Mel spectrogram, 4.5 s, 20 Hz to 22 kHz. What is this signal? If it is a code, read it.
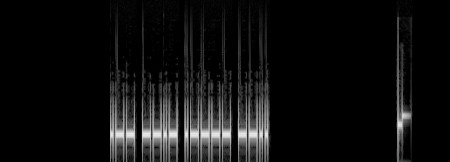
Morse code, heard as a keyed tone, about 44 wpm, 700 Hz. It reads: WQ1Z
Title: USA Call Signs Repeated 2x 45wpm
